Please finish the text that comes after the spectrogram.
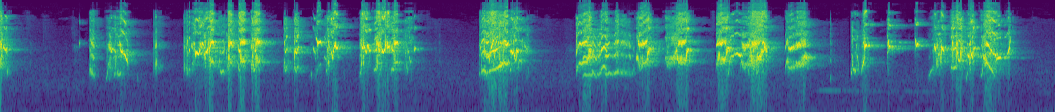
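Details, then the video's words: Lovebird for gantang contest training, gacor style: long stretches of loud, harsh, scratchy chatter broken by brief gaps, with squawky notes and a short thin tone toward the end. "Suara Burung Lovebird III Latihan Gacor Gantang Siap Juara"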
